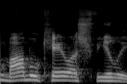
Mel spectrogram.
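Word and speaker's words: Mamukelashvili: than like mid to late second round sandro mamu kailash feely yes i finally said that guy's name right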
